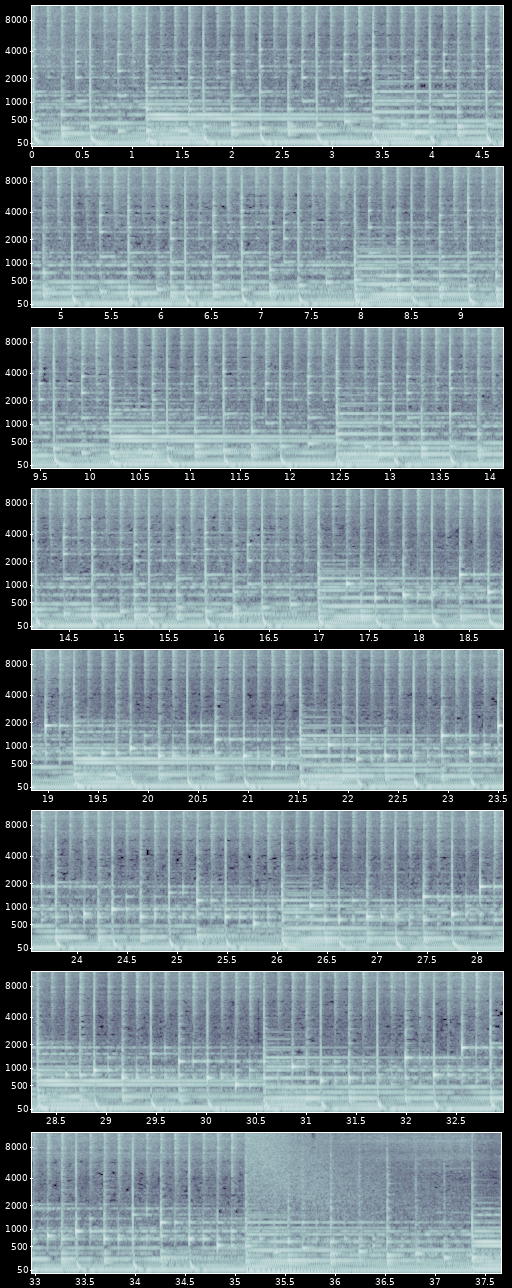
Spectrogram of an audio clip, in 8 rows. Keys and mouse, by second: 0.3 middle click, 1.0 KP_3, 1.9 right click, 2.2 w, 4.2 right click, 4.7 shift+right click, 5.1 middle click, 6.2 shift+middle click, 6.6 middle click, 7.5 right click, 8.0 shift+right click, 8.3 middle click, 8.8 g, 10.4 middle drag, 11.0 w, 11.9 middle click, 12.8 right click, 13.5 right click, 14.3 m, 15.3 KP_3, 15.9 g, 18.0 ctrl+r, 19.2-20.5 middle drag, 20.5 KP_3, 21.1 middle click, 23.1 alt+z, 23.5 right click, 23.7 g, 25.1 shift+right click, 26.0 m, 26.9 shift+middle click, 27.9 right click, 28.0 g, 28.9 shift+middle click, 30.8 shift+right click, 31.6 f, 32.1 middle click, 32.9 alt+z, 33.3 middle click, 34.2 alt+right click, 34.6 g, 36.4-37.6 middle drag.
